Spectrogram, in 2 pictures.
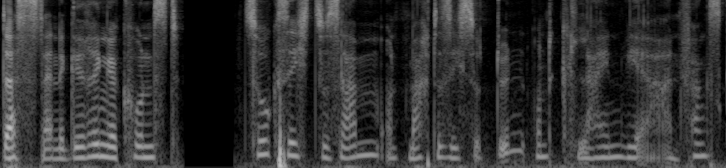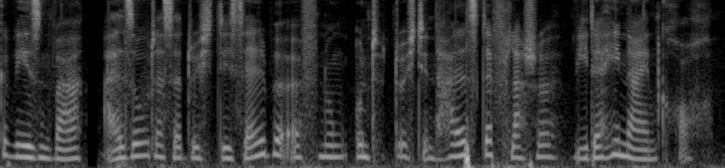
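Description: A woman reading a fairy tale aloud in a measured storytelling manner. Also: mid-range voice, no echo.

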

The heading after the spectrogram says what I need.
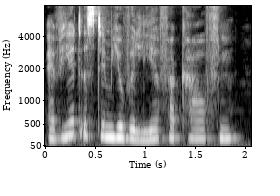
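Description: A woman voicing a selfless, sorrowful prince statue in a whispered role-play, gentle in manner. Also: mid-range voice, normal speed, soft background music, close to an everyday voice.

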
